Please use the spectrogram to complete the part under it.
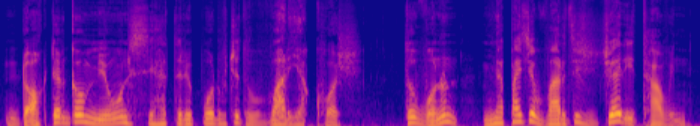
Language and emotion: Kashmiri, happy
